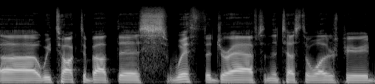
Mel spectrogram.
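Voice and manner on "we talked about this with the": usual speaking voice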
